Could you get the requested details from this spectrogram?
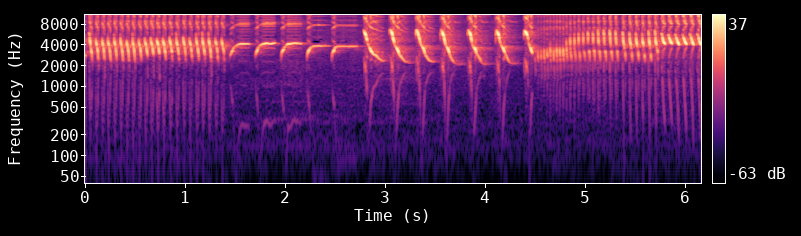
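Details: A canary sings a song said to provoke other canaries into song. A sustained high rolling trill gives way to slow repeated whistled notes, then sharp downward sweeps, and ends in a buzzy roll.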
